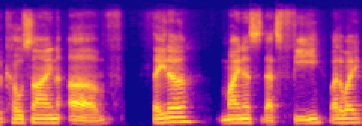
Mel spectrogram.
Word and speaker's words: phi: of theta minus that's Fe by the way Phi but pronounced Fe so the cosine identity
